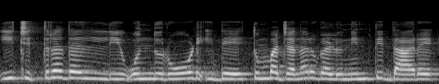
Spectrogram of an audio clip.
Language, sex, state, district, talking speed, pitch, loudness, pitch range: Kannada, female, Karnataka, Dakshina Kannada, 110 wpm, 255 Hz, -15 LUFS, 245-285 Hz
